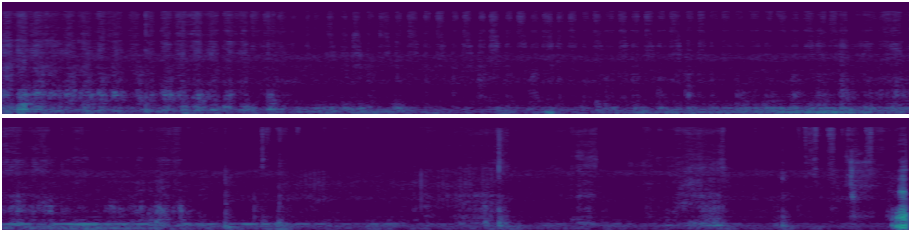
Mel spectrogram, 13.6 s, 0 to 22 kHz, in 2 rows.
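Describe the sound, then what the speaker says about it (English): Q-tips soaked in rubbing alcohol scrub the cartridge pins of an N64 game board, a faint continuous rubbing and rasping that goes on for over ten seconds with a few louder scratchy strokes. "just going to use Q-tips, rubbing alcohol, and just clean these pins as best as we can"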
